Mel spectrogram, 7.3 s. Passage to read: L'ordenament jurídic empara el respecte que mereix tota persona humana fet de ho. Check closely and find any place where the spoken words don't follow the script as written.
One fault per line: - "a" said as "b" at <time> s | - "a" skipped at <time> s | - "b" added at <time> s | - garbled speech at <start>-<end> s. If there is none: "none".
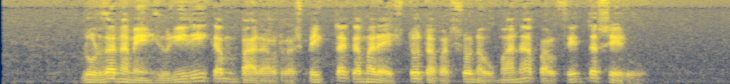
- "pel" added at 5.4 s
- "ser" added at 6.1 s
